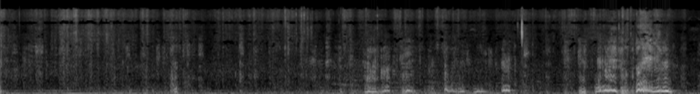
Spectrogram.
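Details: Playful wrestling between two Jack Russell Terrier dogs: low rumbling growls come in short, uneven bursts during the second half, with some scuffling between them.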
